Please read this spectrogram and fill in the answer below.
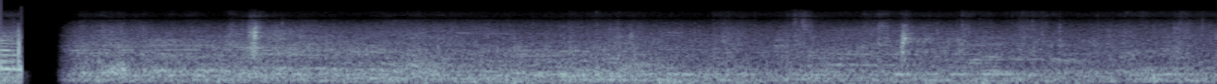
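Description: Busy city street ambience: a mix of passers-by talking and general traffic and urban noise, with a couple of faint clicks. The sound drops out briefly at the very start.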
